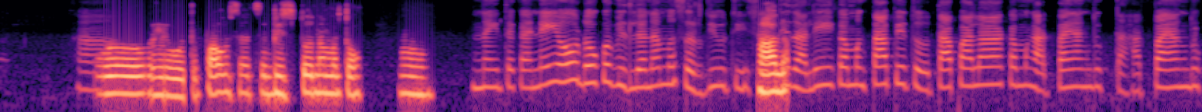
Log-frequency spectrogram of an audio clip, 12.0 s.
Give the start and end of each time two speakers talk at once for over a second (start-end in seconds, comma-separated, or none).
none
